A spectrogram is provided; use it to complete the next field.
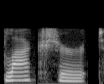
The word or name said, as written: Blackshirt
